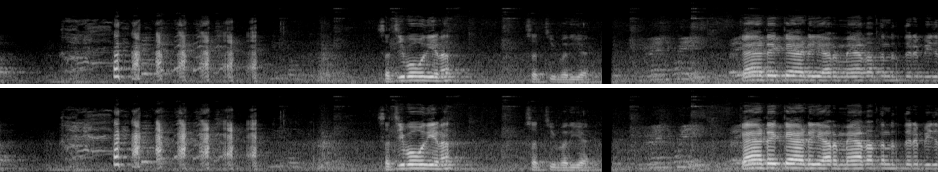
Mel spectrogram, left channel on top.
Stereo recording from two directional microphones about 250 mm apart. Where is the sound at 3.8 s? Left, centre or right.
Centre.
